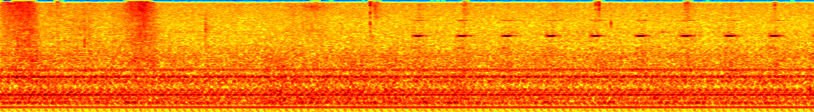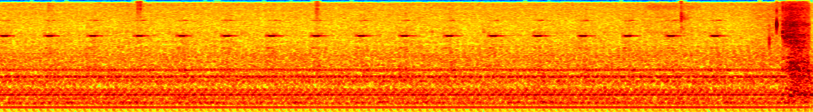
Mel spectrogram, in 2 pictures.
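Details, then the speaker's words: Diode laser hair removal machine firing trial shots on a man's shaved face coated with cooling gel, during a treatment demonstration: steady machine hum with faint, regular ticking pulses. "okay now we take a couple of trial shots i will see how it turns out to"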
